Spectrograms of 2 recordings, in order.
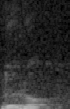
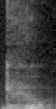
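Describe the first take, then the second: First: It sounds disbelieving and doubtful. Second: It sounds excited and enthusiastic.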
